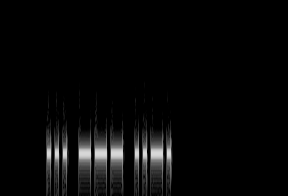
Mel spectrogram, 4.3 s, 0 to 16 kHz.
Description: Morse code, heard as a keyed tone, about 20 wpm, 700 Hz. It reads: SOF
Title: Build A Word - 3 Letters At A Time - 8-Letter Words - 20wpm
